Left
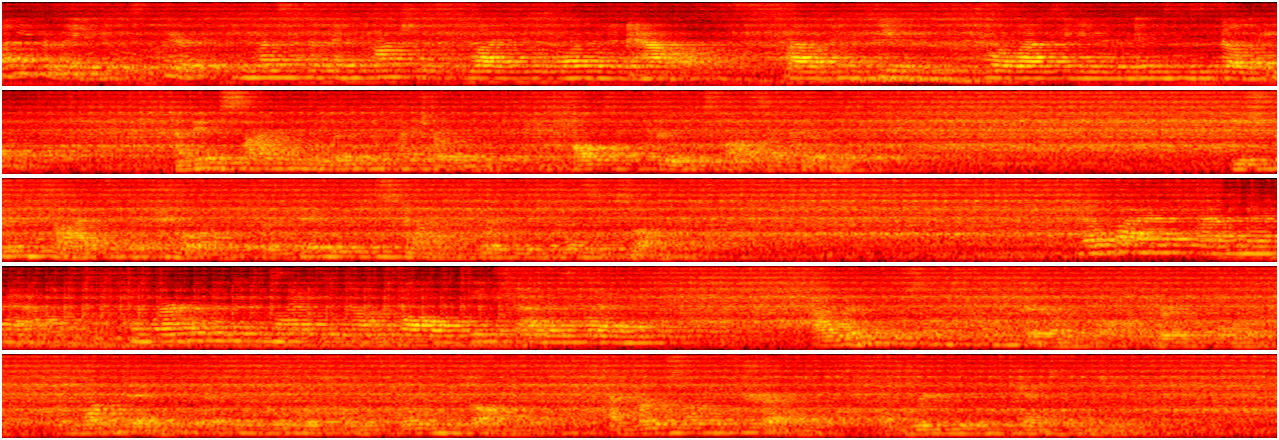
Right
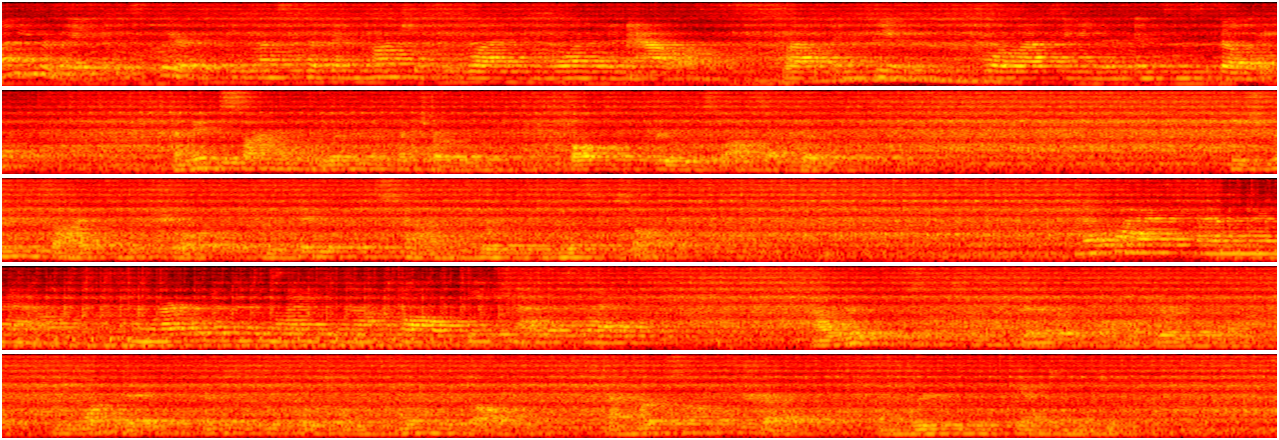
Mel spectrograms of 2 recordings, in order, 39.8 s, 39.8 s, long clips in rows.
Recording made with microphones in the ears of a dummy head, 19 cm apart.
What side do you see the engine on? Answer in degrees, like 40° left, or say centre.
40° right.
